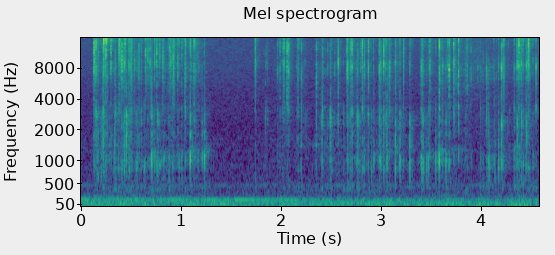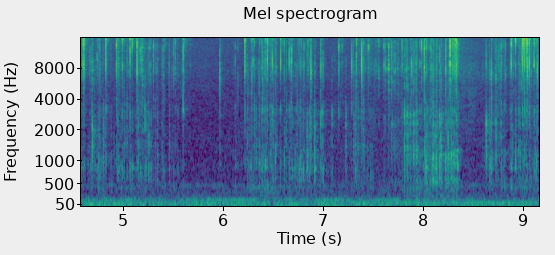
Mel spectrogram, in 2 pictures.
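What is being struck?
Plastic paddle hairbrush with nylon bristles.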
